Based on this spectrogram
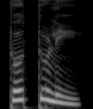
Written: ತೊದಳ್

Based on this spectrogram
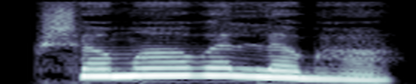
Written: ಕ್ಷಮಾವಲ್ಲಭ

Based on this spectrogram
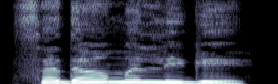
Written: ಸದಾಮಲ್ಲಿಗೆ

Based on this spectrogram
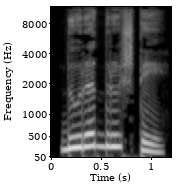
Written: ದುರದೃಷ್ಟ

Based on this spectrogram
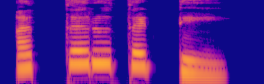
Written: ಅದಿರುದುಟಿ

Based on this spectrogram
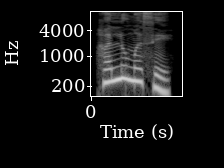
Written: ಹಲ್ಲುಮಸೆ

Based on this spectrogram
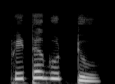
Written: ಪಡಿಕಟ್ಟು

